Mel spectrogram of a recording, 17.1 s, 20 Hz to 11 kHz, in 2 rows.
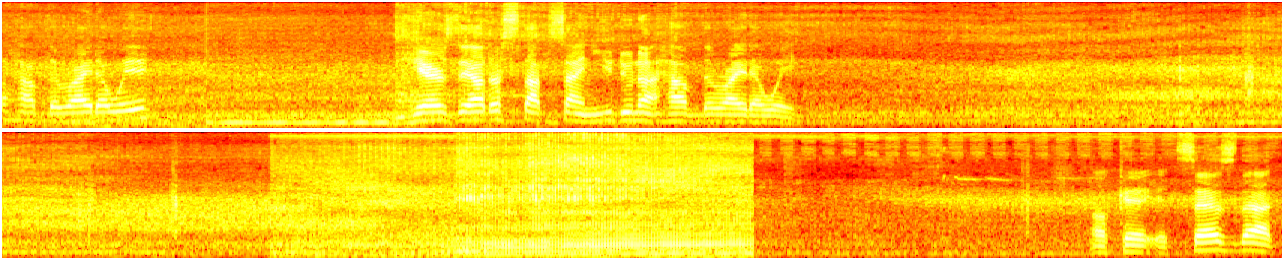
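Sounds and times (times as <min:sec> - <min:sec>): road noise: 0:00.0 - 0:17.0
vehicle engine accelerating: 0:00.5 - 0:13.6.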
